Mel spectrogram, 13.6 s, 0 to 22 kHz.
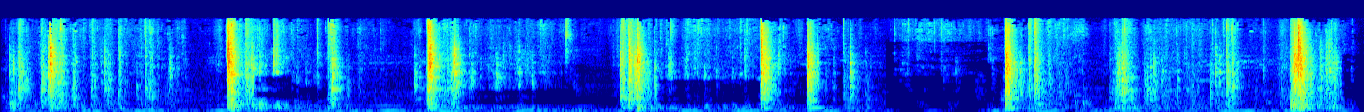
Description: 描述：由木材对金属的刮擦而形成。
Tag: MTC500-M002-S1 木材 MTC500-M002-S13 敲击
